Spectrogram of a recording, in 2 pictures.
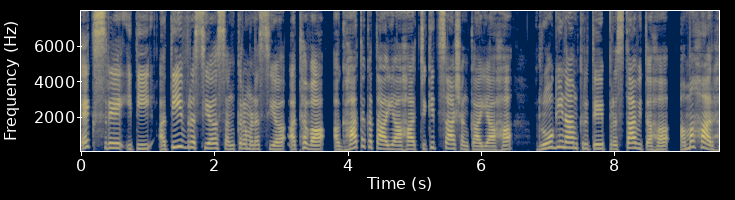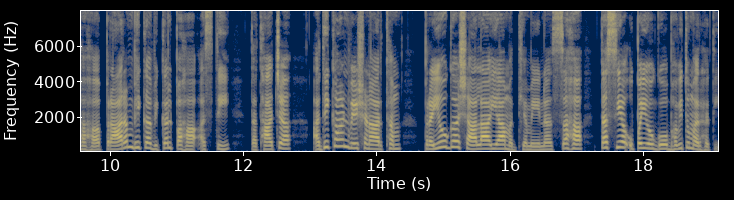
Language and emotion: Sanskrit, neutral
